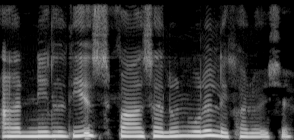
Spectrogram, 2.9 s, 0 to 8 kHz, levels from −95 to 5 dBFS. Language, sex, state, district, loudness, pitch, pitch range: Bengali, female, West Bengal, Malda, -18 LUFS, 240 Hz, 230-250 Hz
